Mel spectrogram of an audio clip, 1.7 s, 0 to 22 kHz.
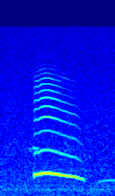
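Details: At a common buzzard nest in Tiszavasvári, Hungary, where a male and female long-eared owl visit on March 23, 2022, one long, harmonically rich, mewing note sags slightly in pitch over roughly three quarters of a second, with faint hiss around it.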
